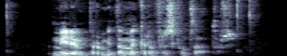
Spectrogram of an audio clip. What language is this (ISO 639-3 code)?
glg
